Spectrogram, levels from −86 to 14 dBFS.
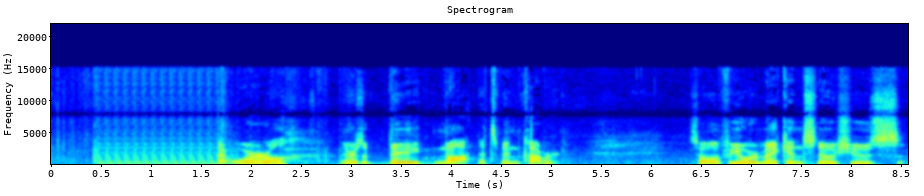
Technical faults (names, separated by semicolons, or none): system hang loop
